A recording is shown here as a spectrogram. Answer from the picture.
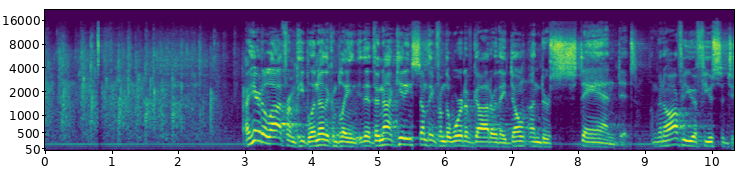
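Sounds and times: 
audience clapping: 0:00.0 - 0:03.7
speech: 0:03.0 - 0:10.3.

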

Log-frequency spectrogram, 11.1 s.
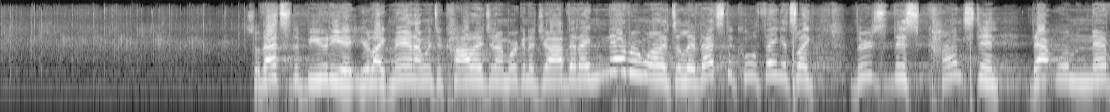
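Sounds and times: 
audience hand clapping: 0:00.0 - 0:02.5
speech: 0:02.5 - 0:11.0.

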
